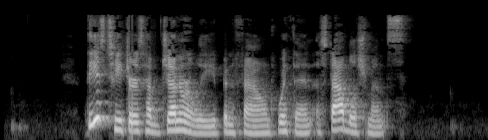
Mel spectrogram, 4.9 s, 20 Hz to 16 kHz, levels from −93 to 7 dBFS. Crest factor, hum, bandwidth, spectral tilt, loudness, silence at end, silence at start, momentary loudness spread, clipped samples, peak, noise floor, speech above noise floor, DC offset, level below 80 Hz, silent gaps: 18 dB; none; 11.5 kHz; -5.5 dB/octave; -19 LUFS; 0.85 s; 0.85 s; 14 LU; under 0.1%; -2 dBFS; -68 dBFS; 49 dB; under 0.1%; -62 dBFS; none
